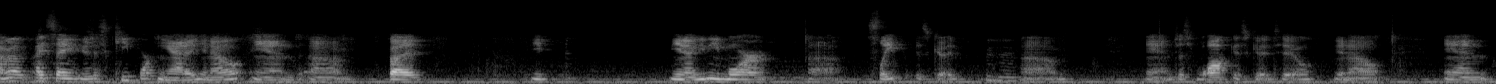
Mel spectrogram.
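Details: Young adult man with global aphasia after a stroke 4 years ago, progressing from severe non-fluent aphasia with slow ongoing recovery; non-fluent aphasia.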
